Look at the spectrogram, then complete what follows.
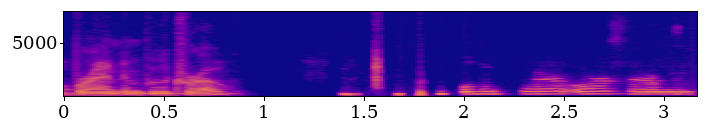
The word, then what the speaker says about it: Boudreaux: Can you state your name and spell it for the record? My name is Brandon Boudreau.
